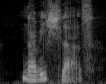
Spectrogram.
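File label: Tlacochahuaya Zapotec; disgusting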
